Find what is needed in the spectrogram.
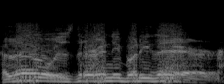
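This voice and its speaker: The put-on character voice is raspy. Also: man. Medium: actual play. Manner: formal, measured.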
